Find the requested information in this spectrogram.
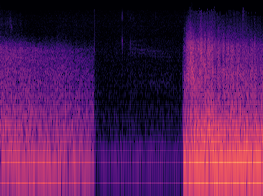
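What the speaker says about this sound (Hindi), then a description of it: "बमबारी हो रही है" Heavy artillery fire from a Malka cannon booms loudly, with a sustained roaring blast, a brief near-silent gap, then another powerful blast.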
